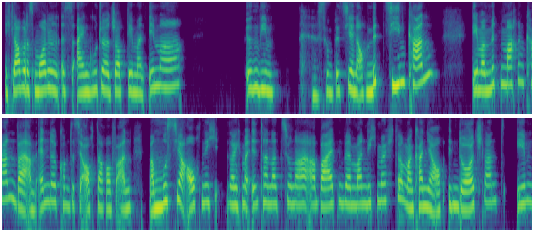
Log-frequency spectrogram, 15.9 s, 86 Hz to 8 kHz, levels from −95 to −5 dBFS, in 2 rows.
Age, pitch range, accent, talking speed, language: 20-39, 205-250 Hz, German, 195 wpm, German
